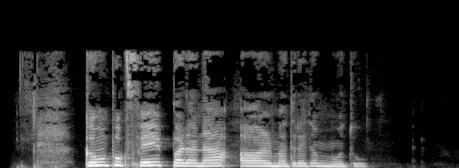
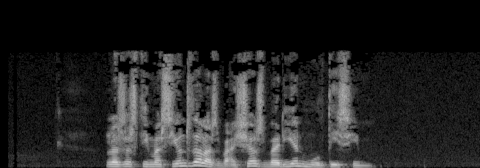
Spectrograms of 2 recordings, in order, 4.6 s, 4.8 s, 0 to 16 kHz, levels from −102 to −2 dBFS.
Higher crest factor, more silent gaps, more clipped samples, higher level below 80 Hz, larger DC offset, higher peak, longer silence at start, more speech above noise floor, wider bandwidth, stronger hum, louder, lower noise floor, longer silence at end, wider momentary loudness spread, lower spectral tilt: about the same, 16 dB vs 20 dB; neither; neither; first, -58 dBFS vs -88 dBFS; neither; first, 0 dBFS vs -14 dBFS; second, 0.55 s vs 1.05 s; first, 62 dB vs 44 dB; about the same, 11.5 kHz vs 11.5 kHz; neither; first, -15 LUFS vs -31 LUFS; about the same, -76 dBFS vs -75 dBFS; second, 0.95 s vs 1.1 s; first, 10 LU vs 6 LU; first, -5.5 dB/octave vs -2 dB/octave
